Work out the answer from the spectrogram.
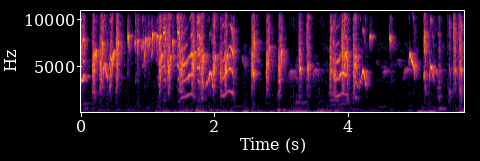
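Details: Female brown-throated sunbird calling to raise a male's mating drive: rapid, very high twittering and chirps with quick up-and-down whistled slurs, in bursts separated by short pauses, over soft low thumps.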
